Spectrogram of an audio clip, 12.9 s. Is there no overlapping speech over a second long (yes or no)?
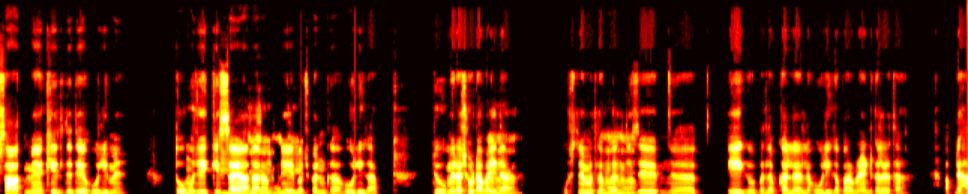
no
